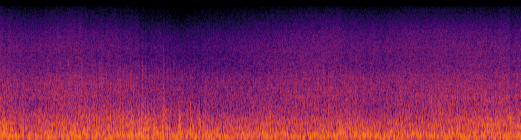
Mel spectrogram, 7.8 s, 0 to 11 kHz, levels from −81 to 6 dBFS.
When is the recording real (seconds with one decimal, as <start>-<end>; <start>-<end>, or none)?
none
